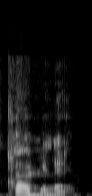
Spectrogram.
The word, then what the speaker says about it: Kamala: Please say her name right. Talk Give about that woman her credit. Kamala. Kamala. See, it's Kamala.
